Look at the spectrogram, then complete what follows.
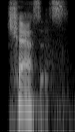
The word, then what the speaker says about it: chassis: go a simple machine chasis the third s is silent by the way the third s is silent okay so simple machine a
